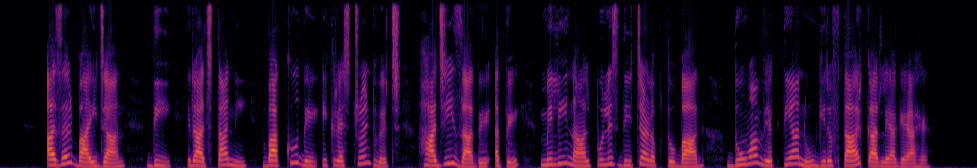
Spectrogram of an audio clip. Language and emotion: Punjabi, neutral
